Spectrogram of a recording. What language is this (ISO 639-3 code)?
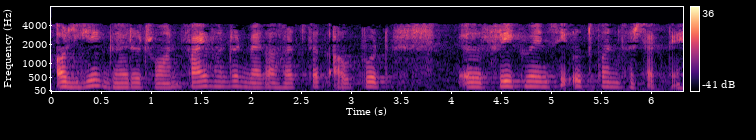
hin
